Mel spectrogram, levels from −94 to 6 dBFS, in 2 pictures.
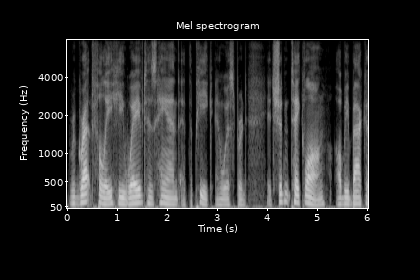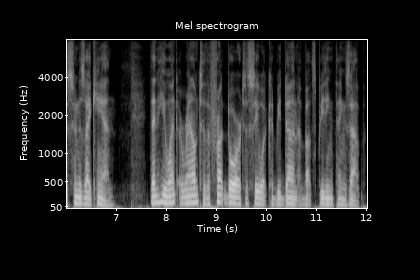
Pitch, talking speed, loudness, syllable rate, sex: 105 Hz, 195 wpm, -20 LUFS, 4.7 syllables/s, male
